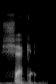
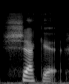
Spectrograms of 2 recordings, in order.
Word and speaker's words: Shechet: And uh just to be absolutely clear right off the bat, that is pronounced Sheket. Yes, exactly. Sheket.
